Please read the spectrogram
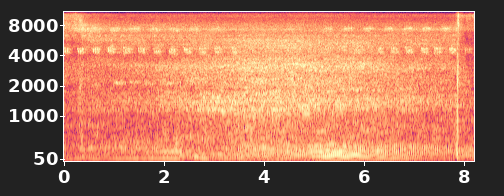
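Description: Faint background of insects chirping in a steady, even pulse, with a low engine hum that swells to its loudest about five seconds in and then fades as a vehicle passes.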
